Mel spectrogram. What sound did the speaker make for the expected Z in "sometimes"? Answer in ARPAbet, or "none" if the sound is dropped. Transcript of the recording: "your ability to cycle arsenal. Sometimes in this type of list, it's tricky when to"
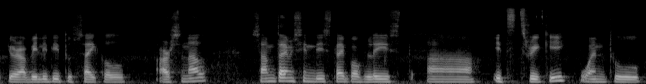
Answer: S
